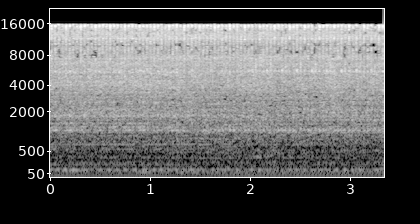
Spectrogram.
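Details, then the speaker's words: 2017 Toyota Avanza after an oil change: steady even idle, the loud top-end tik-tik ticking now gone. Normal idle, though the mechanic suspects underlying damage and advises further checks. "Tumahimik. Tumahimik na. Kaso may problema. Nawala na yung tik tik tik tik tik tik tik tik tik tik tik."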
